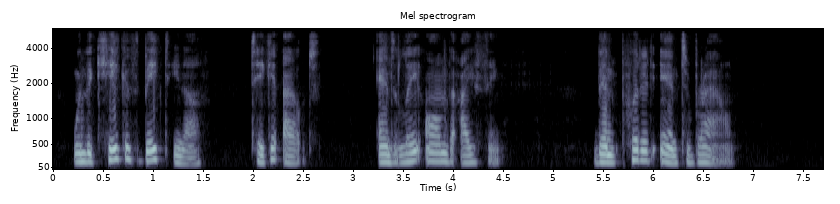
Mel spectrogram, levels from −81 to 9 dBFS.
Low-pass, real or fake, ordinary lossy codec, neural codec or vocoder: 5.4 kHz; real; MP3, 48 kbps; none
